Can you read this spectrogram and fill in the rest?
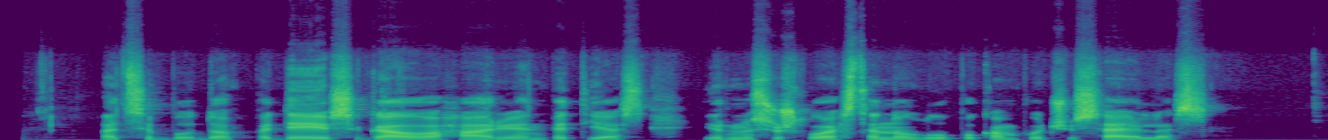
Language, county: Lithuanian, Vilnius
